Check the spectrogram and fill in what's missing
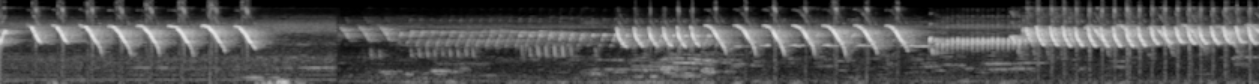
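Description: Canary song in fast repeated tours: bright descending chip trills, a buzzy rattling stretch, then rapid high rolled notes, all loud and continuous.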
